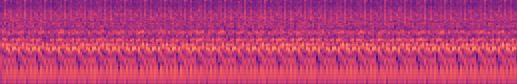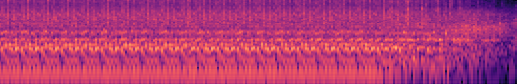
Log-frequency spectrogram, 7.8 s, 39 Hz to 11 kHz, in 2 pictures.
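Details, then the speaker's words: 6.7 Cummins diesel after repair, intercooler off: steady, even idle with a slight normal thump from the open intake, running completely smooth, then shut off. "that is exactly what it's supposed to sound like that that is good so now that was in good shape that was definitely our problem that sounds perfectly normal"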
